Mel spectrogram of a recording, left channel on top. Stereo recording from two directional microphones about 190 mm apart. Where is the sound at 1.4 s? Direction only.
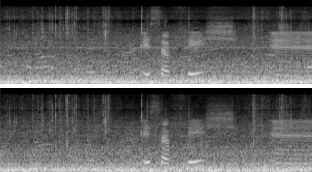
5° right (ahead or behind).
